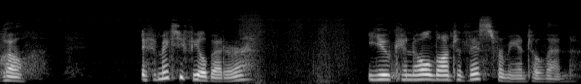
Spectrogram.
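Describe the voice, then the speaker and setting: A woman's mid-pitched voice, acted as a blunt, knowing magic practitioner in an audio drama. She is direct and probing, speaking naturally. The recording is dry and a little dull. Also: lively intonation, normal speed, a little mellow, dry recording, lightly acted. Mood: gentle, offering. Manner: direct, questioning.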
